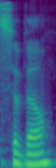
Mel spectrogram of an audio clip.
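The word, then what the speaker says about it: Sevilla: then I went to seevilla in Spain and loved it yeah seevilla seevilla do do some people pronounce it as sevil they do yeah okay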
